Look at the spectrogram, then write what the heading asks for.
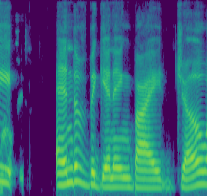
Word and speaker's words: Djo: End of Beginning by Joe. I think that's how you say his name. It's DJO.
